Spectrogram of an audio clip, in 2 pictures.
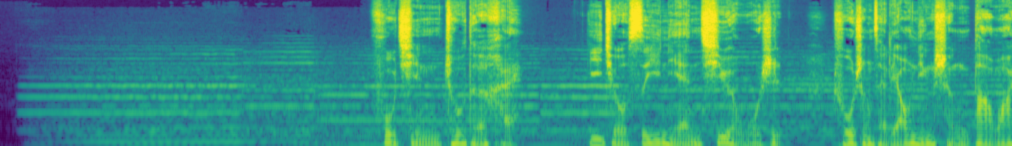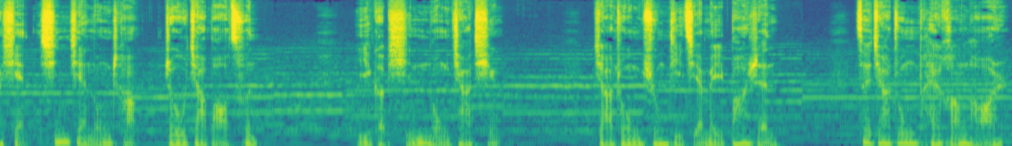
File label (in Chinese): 男 悼词; 记我们的父亲周德海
